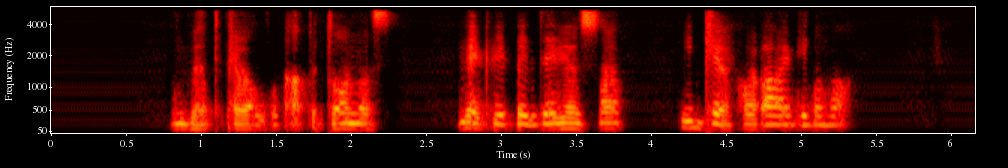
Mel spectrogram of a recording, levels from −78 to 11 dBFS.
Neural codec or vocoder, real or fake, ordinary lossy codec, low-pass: codec, 16 kHz, 0.5 kbps, FreqCodec, smaller model; fake; MP3, 48 kbps; 5.4 kHz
